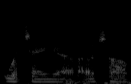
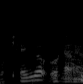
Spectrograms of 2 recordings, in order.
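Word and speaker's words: Wakanga O'tamu: Well, I think I've been pronouncing it. It's a Wakanga Otamu. Otamu. Yeah. Wakanga Otamu. Wakango? I'll get this pronounced. Wakanga? Oh. I wrote it down wrong. No, I mispronounced it before. I kept adding a T for some reason.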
